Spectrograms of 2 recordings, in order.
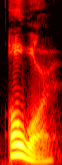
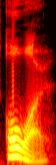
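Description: No difference in how they are said.

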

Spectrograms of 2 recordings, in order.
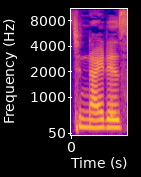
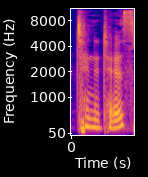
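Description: First: The ending sounds like '-itis'. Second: The ending does not sound like '-itis'. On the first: It suggests an inflammation, as in arthritis. The speaker calls it wrong. "there's an itis in there" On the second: It avoids suggesting inflammation. The speaker calls it right. "we did prefer tinnitus"

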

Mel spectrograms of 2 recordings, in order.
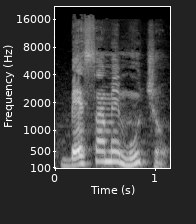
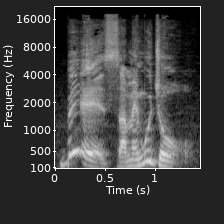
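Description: First: It is said in a normal speaking voice. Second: It is said in a radio-announcer voice.

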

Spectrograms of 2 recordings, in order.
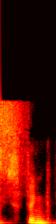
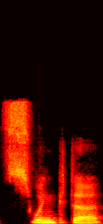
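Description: First: The word begins with an 'sf' sound. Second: The word begins with an 'sw' sound.

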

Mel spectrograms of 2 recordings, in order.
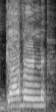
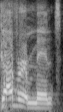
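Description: First: The n after 'gover' is clearly pronounced. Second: The n after 'gover' is dropped. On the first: The speaker calls it right. "It's government because they govern" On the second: The speaker calls it wrong. "not government"

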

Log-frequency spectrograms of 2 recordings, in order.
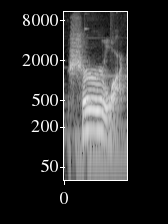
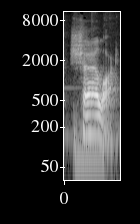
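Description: First: The R sound is strongly pronounced. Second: The R becomes a prolonged vowel. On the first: "The R in American English is really, really pronounced" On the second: "In British English, the R sound is just a vowel sound that was prolonged"

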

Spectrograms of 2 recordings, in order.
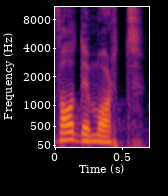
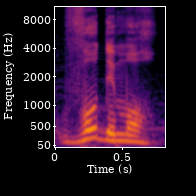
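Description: First: The name ends with a final T sound. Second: The name ends without a final T sound. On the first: The speaker calls it wrong. "e não" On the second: The speaker calls it right. "sem o T no final"

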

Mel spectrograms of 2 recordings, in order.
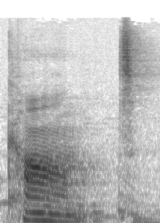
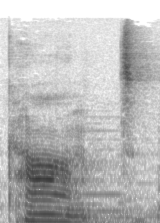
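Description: First: It is said with a British accent. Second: It is said with a British accent.

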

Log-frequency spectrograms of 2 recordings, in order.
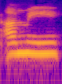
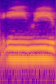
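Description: First: The name is pronounced the French way. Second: The name is pronounced the English way. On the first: "I'm saying Ami because that sounds more French" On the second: "they could say Saint Amy"

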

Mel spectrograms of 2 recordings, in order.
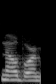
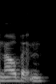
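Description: First: Melbourne is said in a non-Australian way. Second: Melbourne is said the way Australians say it. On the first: "It's Melbourne" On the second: "but I think they say Melbourne"

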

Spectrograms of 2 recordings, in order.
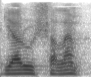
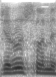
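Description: First: The word begins with a Y sound. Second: The word begins with a J sound.

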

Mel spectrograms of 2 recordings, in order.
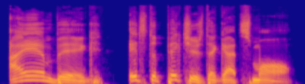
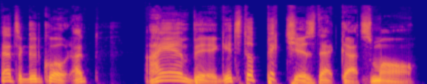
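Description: First: The line is read in a plain, ordinary voice. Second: The line is delivered in a theatrical, old-film voice.

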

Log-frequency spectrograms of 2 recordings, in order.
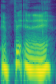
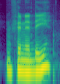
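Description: First: It is said in a Cockney accent. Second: It is said in an American accent. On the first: "Or if you're Cockney, you might say infinity" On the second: "we have an American T there and an infinity"

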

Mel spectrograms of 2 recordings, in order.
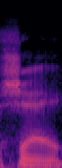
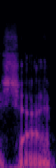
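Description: First: The vowel sounds like 'ay' in 'day'. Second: The vowel sounds like 'eye' in 'my'. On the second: "It's probably Shy"

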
